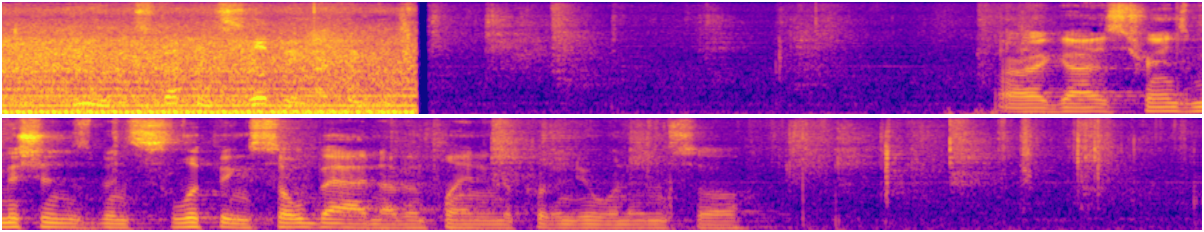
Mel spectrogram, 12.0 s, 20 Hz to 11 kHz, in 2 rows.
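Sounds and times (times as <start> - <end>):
footsteps on concrete: 2.2 - 12.0.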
